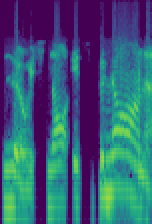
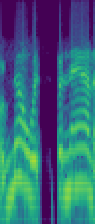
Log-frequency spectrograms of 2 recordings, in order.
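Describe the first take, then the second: First: Put-on high-pitched British kid insisting on "banana"; British accent. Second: High-pitched insistence, American "banana"; American pronunciation. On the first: Son contradicting his sister, high-pitched British accent. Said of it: "my kids all picked up British accents". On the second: Retold or imitated. Daughter arguing with brother, insistent American "banana". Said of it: "my daughter would go".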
